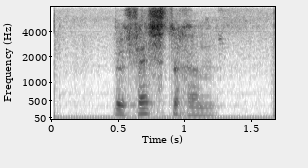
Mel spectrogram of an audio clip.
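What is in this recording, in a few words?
"bevestigen", Dutch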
